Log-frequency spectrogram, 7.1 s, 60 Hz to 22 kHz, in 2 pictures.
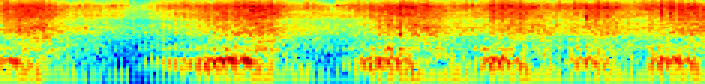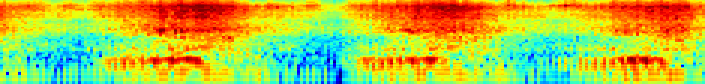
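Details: Rusi Macho 175 single-cylinder motorcycle that would not start because of water in the tank and carburetor and a bad spark plug, now repaired: revs up and down in repeated blips, picking up cleanly, running properly.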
